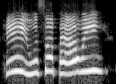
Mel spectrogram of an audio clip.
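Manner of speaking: high, loud happy hello; excited greeting. Real, not acted. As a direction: greet the dog with delight.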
